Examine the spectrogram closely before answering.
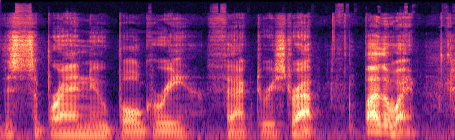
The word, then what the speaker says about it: Bulgari: for the love of God don't try to pronounce it bger the proper trade name pronunciation is bulgary I say this because people make the mistake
